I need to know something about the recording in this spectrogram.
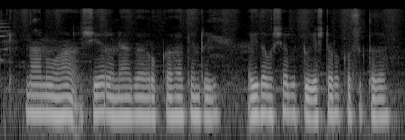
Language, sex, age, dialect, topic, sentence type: Kannada, male, 18-24, Northeastern, banking, question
